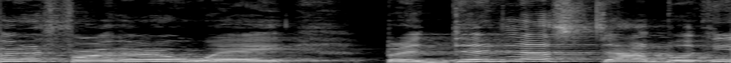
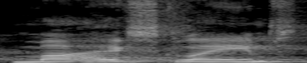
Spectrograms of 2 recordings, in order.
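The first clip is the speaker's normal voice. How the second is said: usual speaking voice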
